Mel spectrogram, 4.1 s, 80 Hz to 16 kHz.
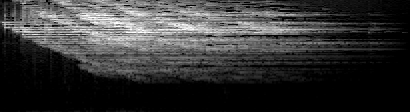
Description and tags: chimes 3sec gliss down
Descending glissando on LP double-row chime tree. Recorded in my closet on Yamaha AW16-G using a cheap Shure mic.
